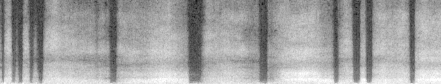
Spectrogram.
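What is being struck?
Small handheld whiteboard with plastic frame.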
